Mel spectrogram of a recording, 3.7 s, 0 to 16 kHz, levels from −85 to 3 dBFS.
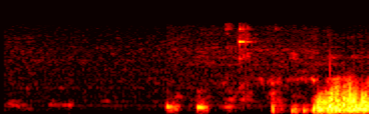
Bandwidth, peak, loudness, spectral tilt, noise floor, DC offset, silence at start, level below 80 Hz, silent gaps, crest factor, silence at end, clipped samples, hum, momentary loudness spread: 7 kHz; 0 dBFS; -19 LUFS; -9 dB/octave; -63 dBFS; under 0.1%; 1.65 s; -46 dBFS; none; 20 dB; 0 s; under 0.1%; none; 27 LU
